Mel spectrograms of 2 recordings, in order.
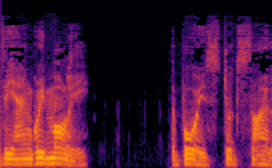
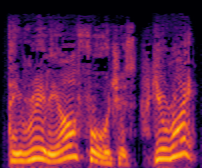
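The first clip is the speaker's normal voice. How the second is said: put-on high-pitched, louder boyish thrill; excited; 10 semitones higher, 4 dB louder than usual. A narrator's reading. Boy telling his friend he was right, excited. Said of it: "said Midge excitedly".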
